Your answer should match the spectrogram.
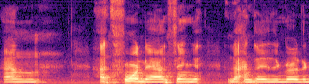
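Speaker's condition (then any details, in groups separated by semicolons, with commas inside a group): Motor neuron disease; bulbar involvement, throat and mouth muscles; about 3 years since diagnosis, bulbar muscles weakening; throat and mouth weakness affecting speech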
